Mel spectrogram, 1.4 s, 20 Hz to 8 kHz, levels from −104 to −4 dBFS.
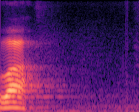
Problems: constant background noise, echo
